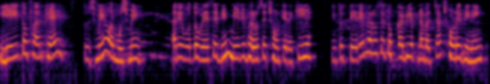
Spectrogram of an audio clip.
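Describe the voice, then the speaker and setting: A woman voicing a sharp-tongued grandmother and mother-in-law in a cartoon story, bossy and taunting. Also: extremely high pitch, fairly quick. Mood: scolding.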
